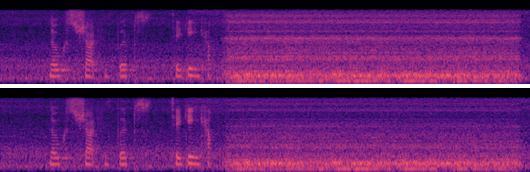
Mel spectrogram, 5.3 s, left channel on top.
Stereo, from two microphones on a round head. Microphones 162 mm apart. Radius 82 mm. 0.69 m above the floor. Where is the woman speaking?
10° left (ahead or behind), 0.9 m; by 2.1 s 40° right (ahead or behind), 0.9 m.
